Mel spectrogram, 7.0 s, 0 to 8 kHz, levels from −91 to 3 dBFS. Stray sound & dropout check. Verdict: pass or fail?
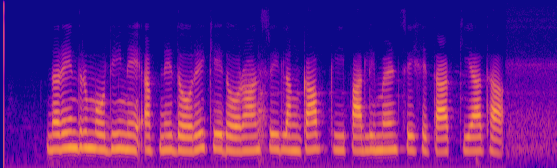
pass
